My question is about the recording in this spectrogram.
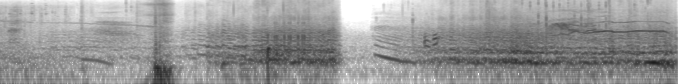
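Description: Cartoon sound effect of a swarm of insects buzzing, after a sharp thud about two seconds in. The buzz cuts out for a moment near the middle and comes back with a falling swoop, then carries on steadily, with some wavering squeaky tones near the end.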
